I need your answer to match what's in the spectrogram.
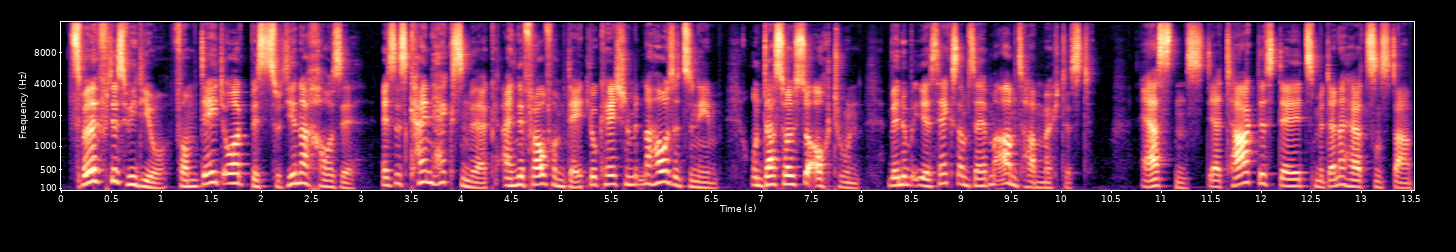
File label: GERMAN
